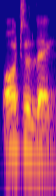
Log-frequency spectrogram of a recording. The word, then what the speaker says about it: Ottolenghi: But coming back to, how do you pronounce that chef's name? Ottolenghi. Ottolenghi.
